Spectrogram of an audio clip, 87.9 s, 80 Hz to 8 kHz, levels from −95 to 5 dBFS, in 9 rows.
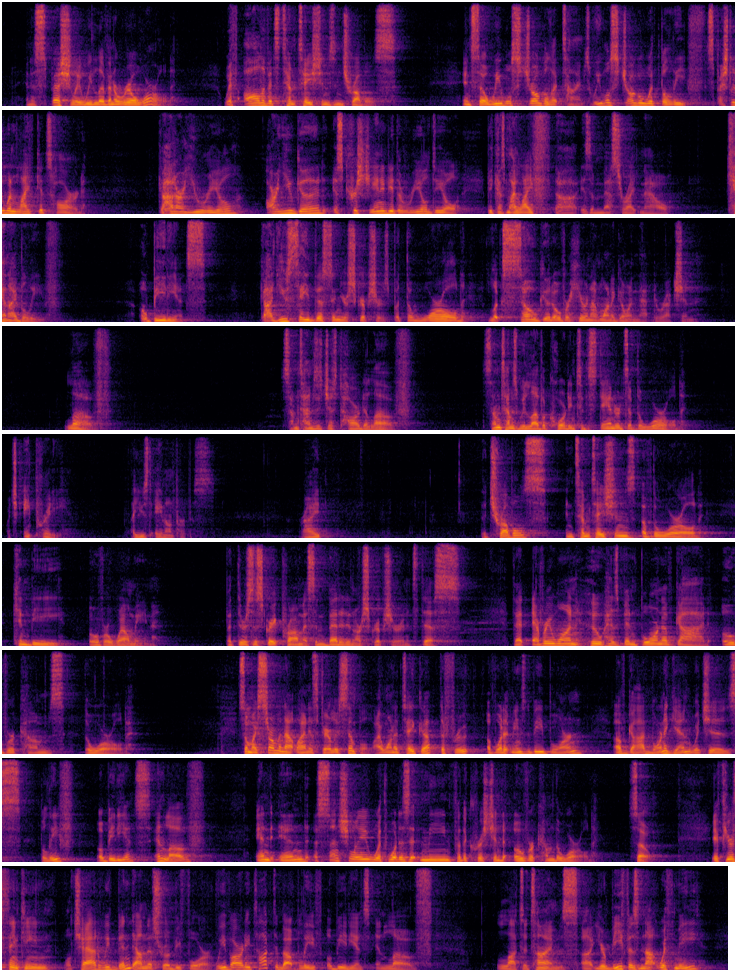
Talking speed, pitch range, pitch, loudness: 145 wpm, 110-150 Hz, 130 Hz, -28 LUFS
